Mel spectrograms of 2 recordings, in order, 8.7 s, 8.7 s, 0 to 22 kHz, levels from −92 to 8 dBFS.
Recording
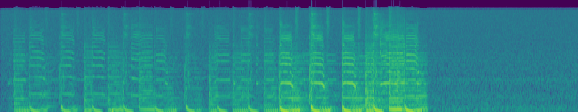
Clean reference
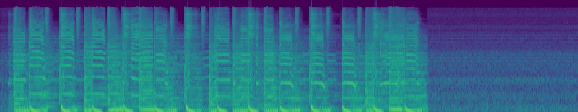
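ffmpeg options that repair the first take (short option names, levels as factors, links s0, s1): -filter_complex "[0:a]asplit=3[s0][s1][s2];[s0]afade=t=out:st=1.64:d=0.02[s3];[s1]highpass=f=140:w=0.5412,highpass=f=140:w=1.3066,afade=t=in:st=1.64:d=0.02,afade=t=out:st=1.76:d=0.02[s4];[s2]afade=t=in:st=1.76:d=0.02[s5];[s3][s4][s5]amix=inputs=3:normalize=0,afwtdn=0.028,asetnsamples=n=441:p=0,asendcmd='4.17 volume volume -9.5dB',volume=1"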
